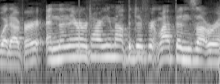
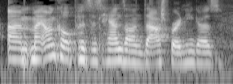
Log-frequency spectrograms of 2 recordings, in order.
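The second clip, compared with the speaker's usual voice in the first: normal talking voice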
